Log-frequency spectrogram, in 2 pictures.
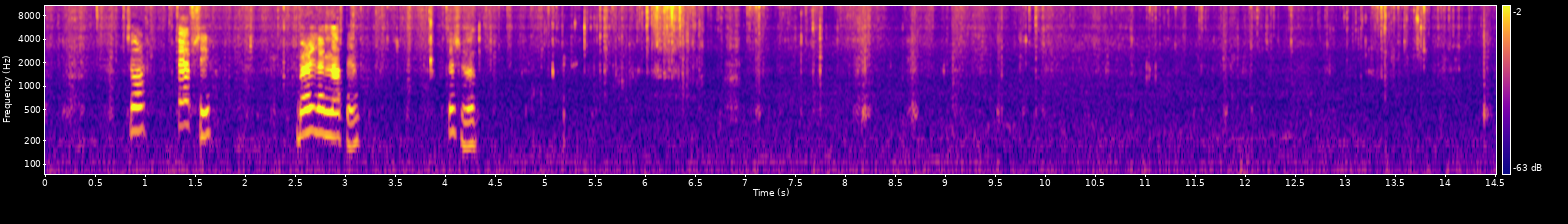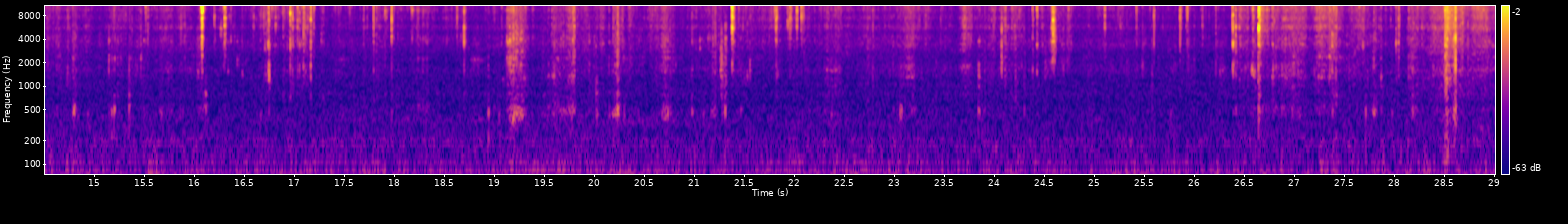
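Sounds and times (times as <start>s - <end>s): person chewing: 0.0s - 2.5s, 3.2s - 29.0s
tearing and crunching meat: 3.3s - 10.2s, 10.8s - 22.7s.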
